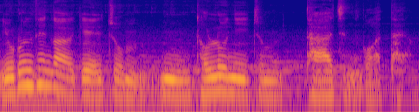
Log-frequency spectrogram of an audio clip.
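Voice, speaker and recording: Music plays in the background as a woman speaks at a fairly slow pace. Her pitch is very deep and low. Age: 60s. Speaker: community member. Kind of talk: interview answer.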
